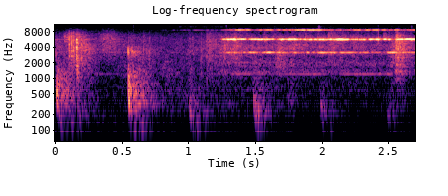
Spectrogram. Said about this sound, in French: Merde, téléphone.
